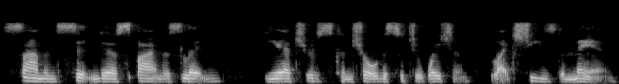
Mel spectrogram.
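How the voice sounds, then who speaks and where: A woman's voice: extremely low pitch, level tone, unhurried, vocal fry, dark tone, breathy edge, exaggerated voice. A woman playing a sassy, judgmental young sister in an audio drama. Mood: gossipy, scornful. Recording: slightly dull audio, music underneath.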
